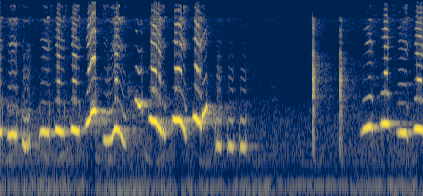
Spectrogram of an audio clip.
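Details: Master song of a white-rumped shama for songbird training: quick warbled whistles jumping in pitch, a short run of lower repeated notes, two sharp clicks, then a steady whistled phrase; low hum in the background.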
